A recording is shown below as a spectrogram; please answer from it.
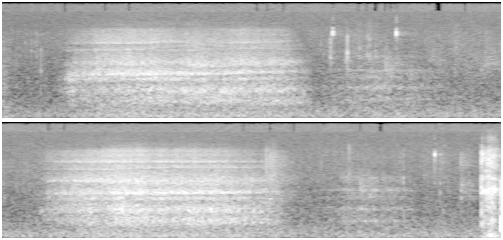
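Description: Two slow, deep breaths taken during a gentle exercise session, each a long airy inhale-exhale lasting a couple of seconds, close and soft with quiet pauses between.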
